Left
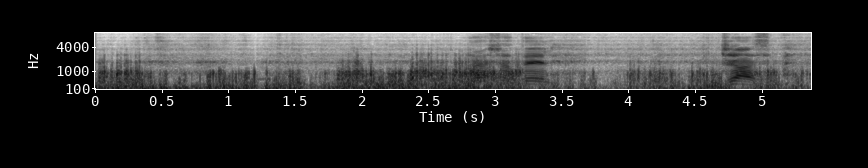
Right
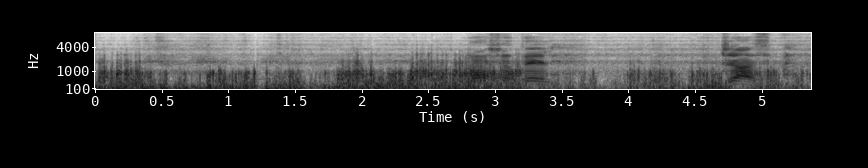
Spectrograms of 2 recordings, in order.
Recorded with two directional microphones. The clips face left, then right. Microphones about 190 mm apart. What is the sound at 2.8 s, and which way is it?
Speech, 15° right (ahead or behind).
